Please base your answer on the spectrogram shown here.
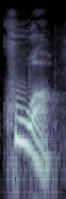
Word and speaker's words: quoi: Alors remember that in fact, the funny thing in French is that you need always to, to connect the Q with the U, even if you don't pronounce the U at all.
